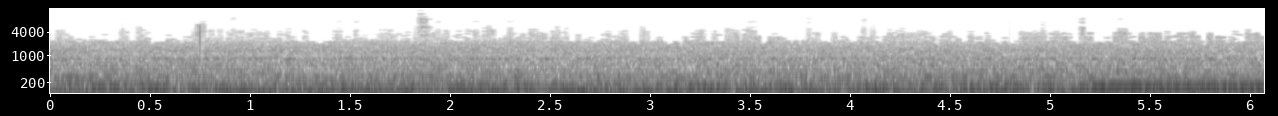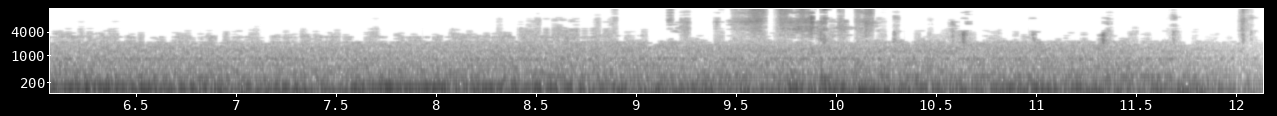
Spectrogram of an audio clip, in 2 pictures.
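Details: 2007 Honda CR-V cruising after cupped, flat-spotted tires were replaced with new Bridgestone Ecopia tires: a smooth, low road rumble with no rhythmic hum or wub-wub; the tire noise is gone.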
